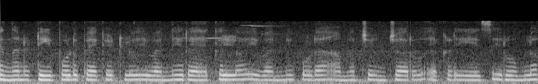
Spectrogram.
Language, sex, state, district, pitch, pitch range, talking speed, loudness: Telugu, female, Andhra Pradesh, Guntur, 215 Hz, 205-220 Hz, 180 wpm, -15 LUFS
